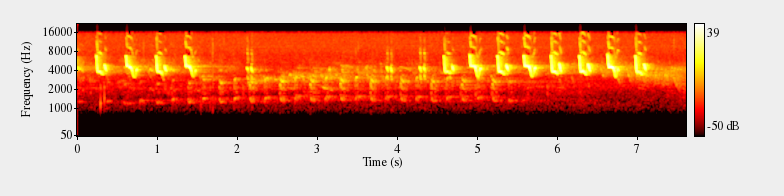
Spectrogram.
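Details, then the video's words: A common chiffchaff (Phylloscopus collybita) gives its mating song in a spring forest. Loud, high chiff-chaff notes repeat about three per second, break off for a couple of seconds of softer twittering, then resume strongly. "CHIFFCHAFF bird singing"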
